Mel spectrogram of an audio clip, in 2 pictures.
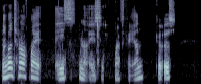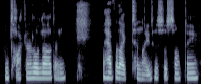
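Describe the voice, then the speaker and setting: A man talks through a late-night solo podcast, wandering from thought to thought with constant restarts and fillers. His voice is gravelly and a little breathless. He records at home on a cheap mic, and the sound is close and dry. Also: fairly high pitch, normal speed, darkish tone, dry recording. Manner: meandering, hesitant, full of restarts and fillers. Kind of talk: rambling casual monologue. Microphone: cheap home microphone.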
